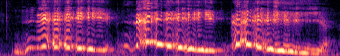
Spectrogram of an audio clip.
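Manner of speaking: high neigh broken by laughter; laughing neigh. Acted. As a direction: neigh like a giggling pony. Pony prancing in story.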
